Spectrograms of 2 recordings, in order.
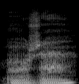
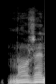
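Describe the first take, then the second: First: Very low and soft, tentative; hushed murmur. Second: Said in the usual way. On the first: A narrator's reading. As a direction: let it out under your breath, dropping low. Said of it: "szepnął". (cicho i nisko, półszeptem)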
